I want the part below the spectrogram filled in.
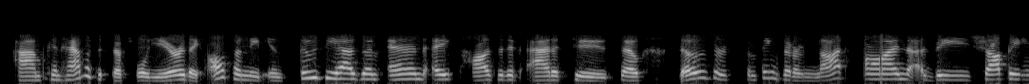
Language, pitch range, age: English, 170-225 Hz, 40-59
